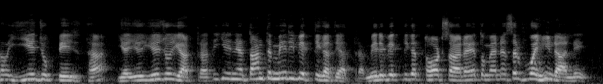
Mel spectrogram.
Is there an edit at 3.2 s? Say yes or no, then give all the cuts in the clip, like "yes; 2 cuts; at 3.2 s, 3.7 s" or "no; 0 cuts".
no; 0 cuts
